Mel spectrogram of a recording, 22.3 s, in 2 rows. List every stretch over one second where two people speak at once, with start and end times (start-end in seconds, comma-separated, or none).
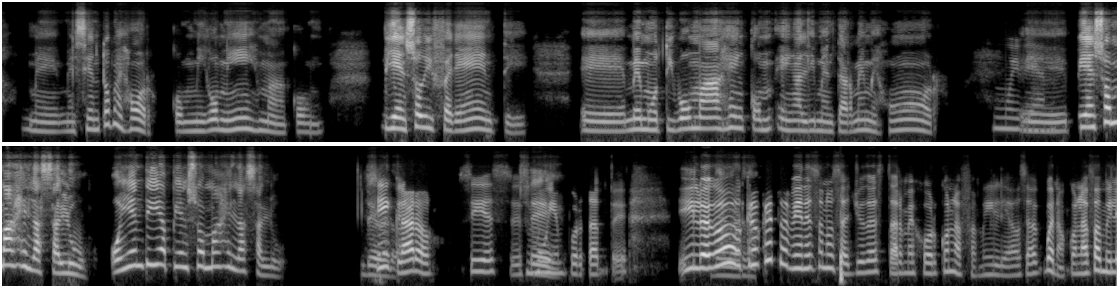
none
